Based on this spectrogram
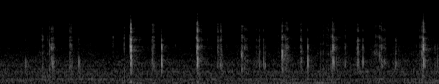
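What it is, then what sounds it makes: Wooden pipe bowl being carved. A carving knife shaves small chips from the outside of a hand-held, hollow wooden tobacco pipe bowl. About fifteen short, dry scraping cuts of the blade on wood are heard, each a crisp, bright snick that stops almost instantly, with quiet pauses between them.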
